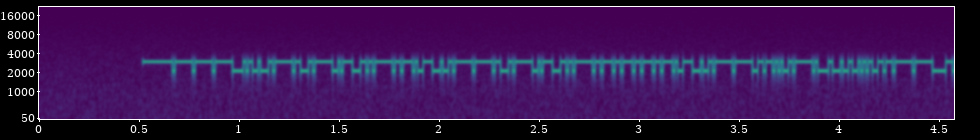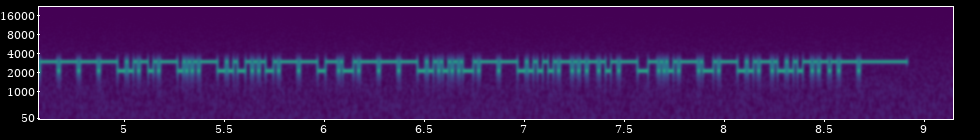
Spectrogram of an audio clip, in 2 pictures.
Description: RTTY (75 baud, 850 Hz shift), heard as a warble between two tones, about 2550 Hz centre. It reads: AGN? AGN? PSE RPT UR NAME DE IK2OSE K CQ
